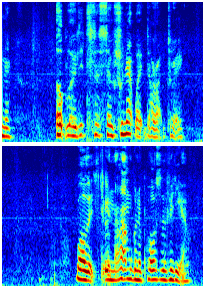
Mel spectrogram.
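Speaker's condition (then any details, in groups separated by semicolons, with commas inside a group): Cerebral palsy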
